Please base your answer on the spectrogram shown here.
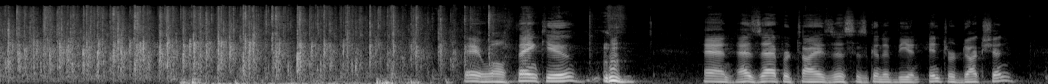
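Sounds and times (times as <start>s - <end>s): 
large audience applauding: 0.0s - 5.0s
speech: 4.6s - 6.4s, 7.0s - 10.2s.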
